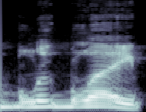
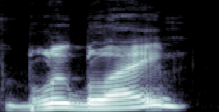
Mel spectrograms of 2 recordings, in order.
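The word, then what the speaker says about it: Bublé: And Michael Blue Blay, pronounced Blue Blay.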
